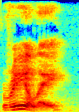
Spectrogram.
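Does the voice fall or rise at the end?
fall. The pitch falls at the end. The speaker calls it right. "끝을 내리십시오"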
